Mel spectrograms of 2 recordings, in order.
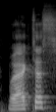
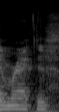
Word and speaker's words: Maractus: Looks like the regional one for this Pokemon is gonna be, pronounce this for me, Jay. Maractus, right? Yeah, Maractus.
